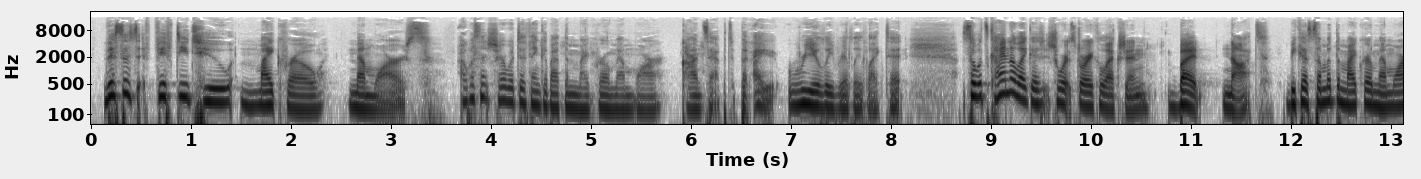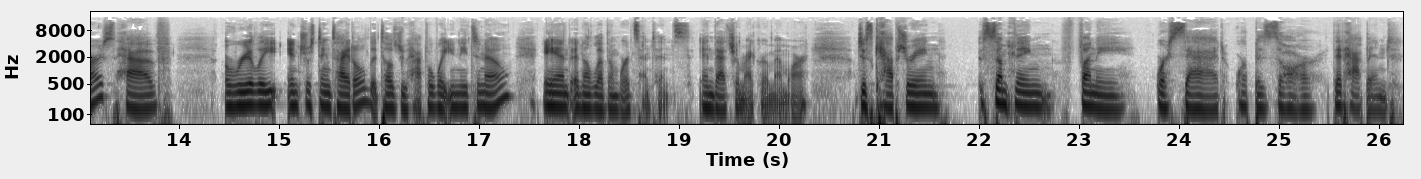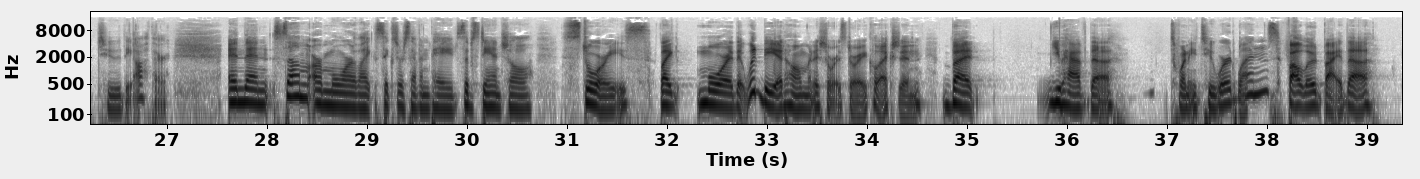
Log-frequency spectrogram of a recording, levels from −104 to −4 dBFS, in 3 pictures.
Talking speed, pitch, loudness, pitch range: 170 wpm, 155 Hz, -19 LUFS, 140-180 Hz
